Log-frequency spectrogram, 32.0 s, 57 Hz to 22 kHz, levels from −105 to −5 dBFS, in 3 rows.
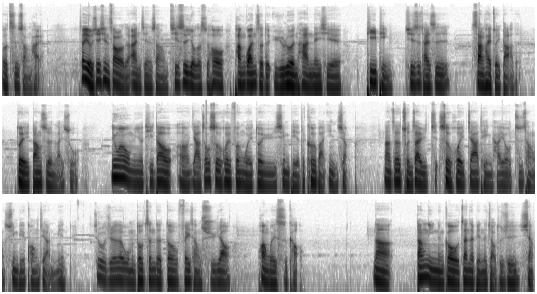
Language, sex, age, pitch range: Chinese, male, 20-39, 100-120 Hz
